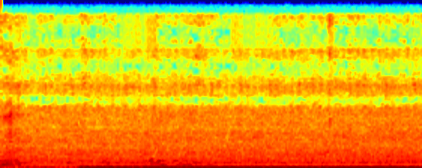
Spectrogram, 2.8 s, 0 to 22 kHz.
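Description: A deep, steady 80 hertz bass tone from a car subwoofer kicks in abruptly and hums loudly and continuously inside the car, with faint background noise before it starts.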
